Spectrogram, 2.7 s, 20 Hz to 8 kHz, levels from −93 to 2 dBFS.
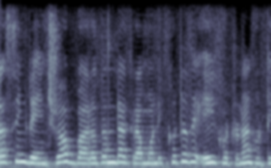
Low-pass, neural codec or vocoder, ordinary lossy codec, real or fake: none; codec, 16 kHz, 6 kbps, DAC; none; fake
